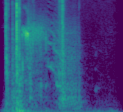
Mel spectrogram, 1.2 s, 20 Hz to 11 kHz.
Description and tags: door - open 01
Opening a door.
door, door-open, open, opening, opening-door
